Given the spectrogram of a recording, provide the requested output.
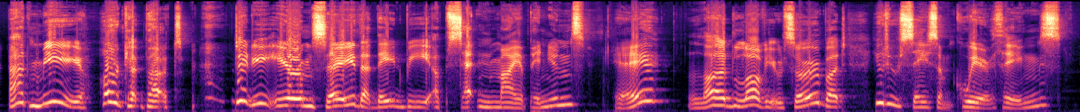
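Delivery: loud, incredulous rustic English innkeeper; booming country host scoffing at the idea; innkeeper helpless with amusement. A narrator's reading. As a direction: exclaim in hammed-up tavern dialect, hugely amused. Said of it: "laughed until his sides ached".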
